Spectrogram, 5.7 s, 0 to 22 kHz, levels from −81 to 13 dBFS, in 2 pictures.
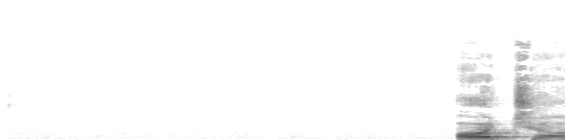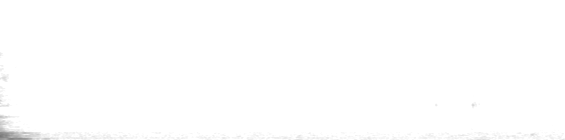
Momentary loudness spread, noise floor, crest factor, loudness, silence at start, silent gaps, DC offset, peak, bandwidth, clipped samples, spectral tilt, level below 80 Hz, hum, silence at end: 17 LU; -76 dBFS; 24 dB; -26 LUFS; 2.3 s; none; under 0.1%; -10 dBFS; 16 kHz; under 0.1%; -2 dB/octave; -88 dBFS; none; 2.7 s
